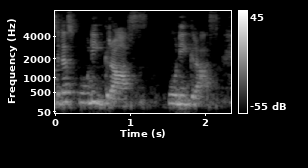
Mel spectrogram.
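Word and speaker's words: coup de grâce: some signs to focus on pronunciation and they pronounce it as foodie grass hoodie grass grace is also accepted because it has been adopted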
